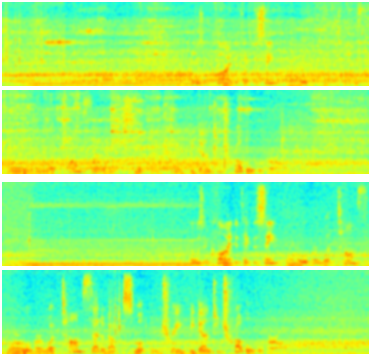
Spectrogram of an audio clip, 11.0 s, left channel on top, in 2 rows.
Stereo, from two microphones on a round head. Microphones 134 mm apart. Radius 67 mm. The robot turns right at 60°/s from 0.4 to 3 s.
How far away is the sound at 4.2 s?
About 1.2 m.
